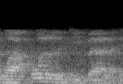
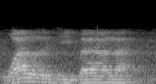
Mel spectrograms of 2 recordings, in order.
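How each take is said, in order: First: An u vowel is sounded before the l. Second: The alif is silent, with no vowel before l. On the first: The speaker calls it wrong. "bukan waul jibala" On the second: The speaker calls it right.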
